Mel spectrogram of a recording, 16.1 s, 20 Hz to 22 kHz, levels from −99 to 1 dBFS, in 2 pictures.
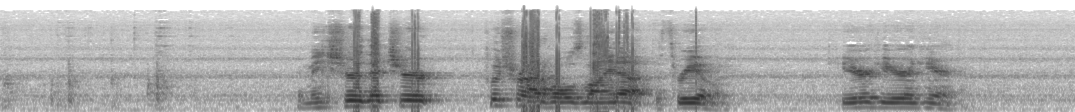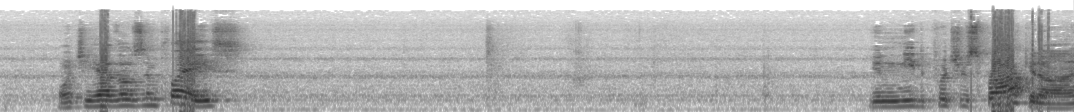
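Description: Integer overflow cracks break out at 2.65 to 3.14 s, 3.92 to 4.75 s, a single tick at 5.22 s, then 8.82 to 8.87 s, 9.36 to 9.52 s, and 15.35 to 15.93 s. The loud passages get driven about 2 to 3 dB past full scale (the 5.22 s one only just tips over). Instead of being clamped, those peaks wrap straight round to the opposite sign. That gives you violent, splintering cracks, much harsher than plain clipping.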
